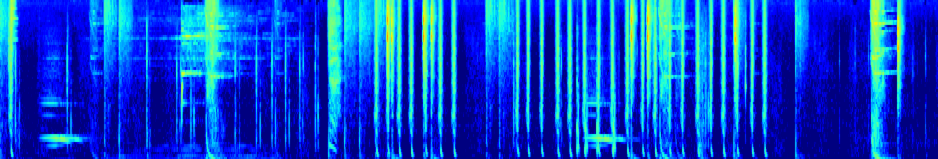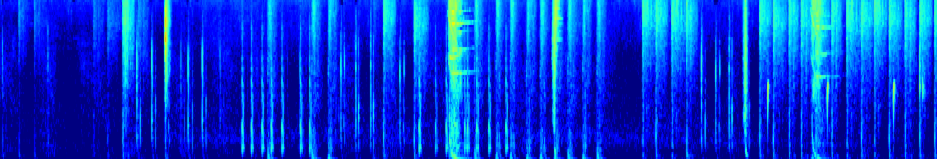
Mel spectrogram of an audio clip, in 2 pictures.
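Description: Video game blocks are placed with quick, rapid clicks.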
